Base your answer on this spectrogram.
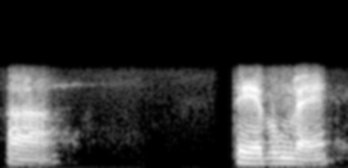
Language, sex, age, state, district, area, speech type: Bodo, male, 18-30, Assam, Baksa, rural, conversation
